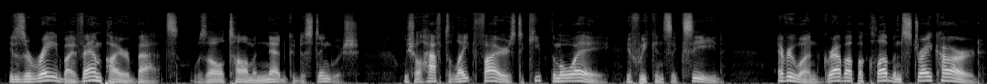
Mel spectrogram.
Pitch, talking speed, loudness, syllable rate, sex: 120 Hz, 225 wpm, -20 LUFS, 5.6 syllables/s, male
